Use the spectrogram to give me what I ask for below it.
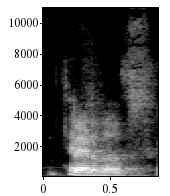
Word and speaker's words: Perdos: Perdos. Como pedos, pero con, con R.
